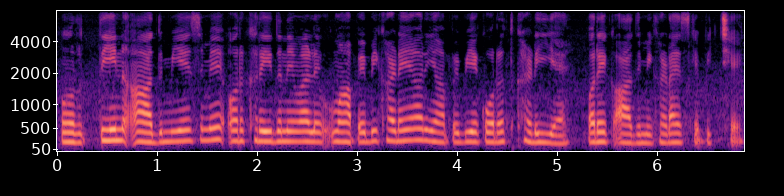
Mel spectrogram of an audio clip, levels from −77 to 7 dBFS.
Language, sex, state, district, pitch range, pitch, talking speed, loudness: Hindi, female, Haryana, Charkhi Dadri, 200-225 Hz, 210 Hz, 225 wpm, -16 LUFS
